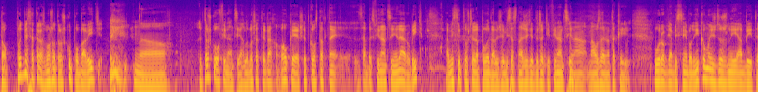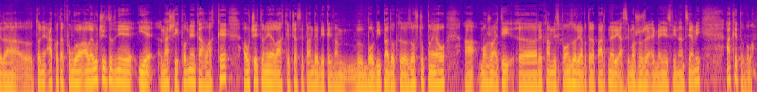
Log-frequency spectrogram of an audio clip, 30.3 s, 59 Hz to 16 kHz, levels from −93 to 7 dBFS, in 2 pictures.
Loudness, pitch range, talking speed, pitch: -13 LUFS, 95-110 Hz, 195 wpm, 100 Hz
